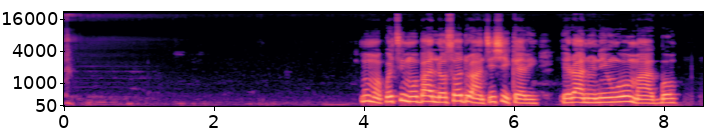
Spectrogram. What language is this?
Yoruba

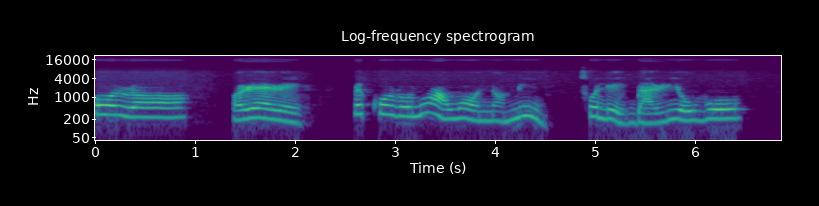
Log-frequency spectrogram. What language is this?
Yoruba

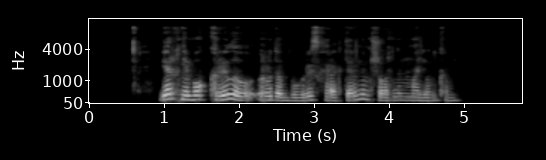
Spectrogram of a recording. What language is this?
Belarusian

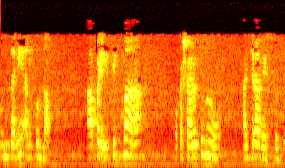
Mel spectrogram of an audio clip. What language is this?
Telugu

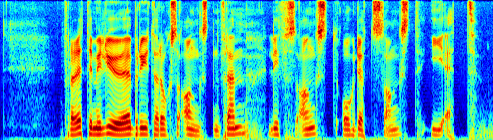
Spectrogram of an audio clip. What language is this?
Norwegian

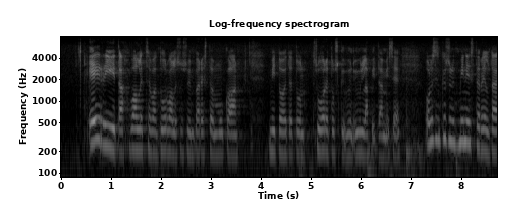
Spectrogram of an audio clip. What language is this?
Finnish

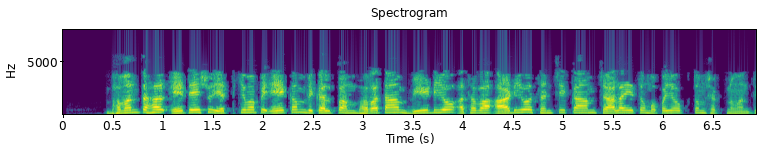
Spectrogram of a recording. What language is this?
Sanskrit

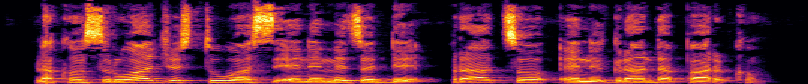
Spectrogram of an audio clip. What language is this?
Esperanto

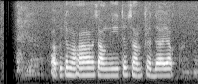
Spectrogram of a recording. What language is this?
Sinhala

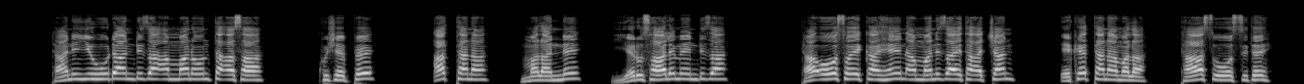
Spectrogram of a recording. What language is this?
Gamo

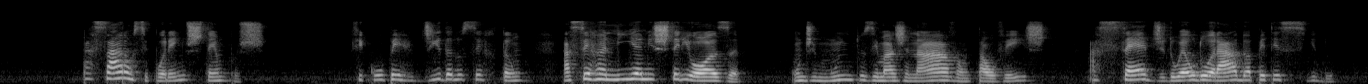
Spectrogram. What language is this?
Portuguese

